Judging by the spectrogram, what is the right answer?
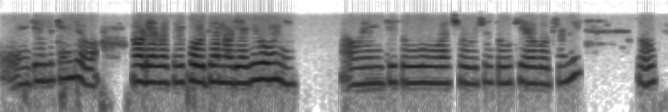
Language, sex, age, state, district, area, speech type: Odia, female, 18-30, Odisha, Jagatsinghpur, rural, conversation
